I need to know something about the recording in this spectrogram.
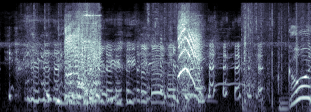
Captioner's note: all giggling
